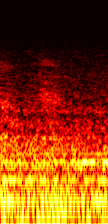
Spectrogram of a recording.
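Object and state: Nothing is struck.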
